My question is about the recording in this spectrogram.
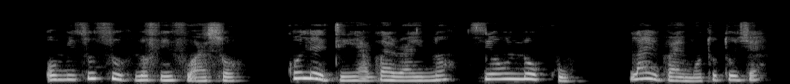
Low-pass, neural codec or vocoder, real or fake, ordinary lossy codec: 7.2 kHz; none; real; AAC, 32 kbps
